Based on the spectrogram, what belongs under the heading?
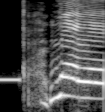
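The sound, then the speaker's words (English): A single flat, steady censor beep, bleeping out mention of a secret project, sounds briefly at the start, then cuts off as a voice rises into a loud, drawn-out wailing cry that holds to the end. “But Or we could do the thing where we beep it.”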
